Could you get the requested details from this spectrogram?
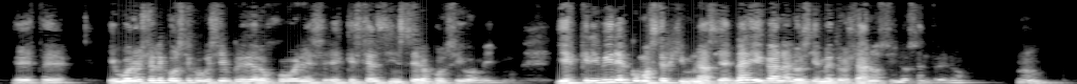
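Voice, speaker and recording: A man's fairly high, somewhat breathy voice with a Uruguayan accent, dark and mellow in tone, lively intonation, big swings in loudness, a moderate pace, and audible room echo. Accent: Uruguayan Rioplatense Spanish. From Uruguay, Paysandú. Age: 70s. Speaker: writer. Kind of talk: interview.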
